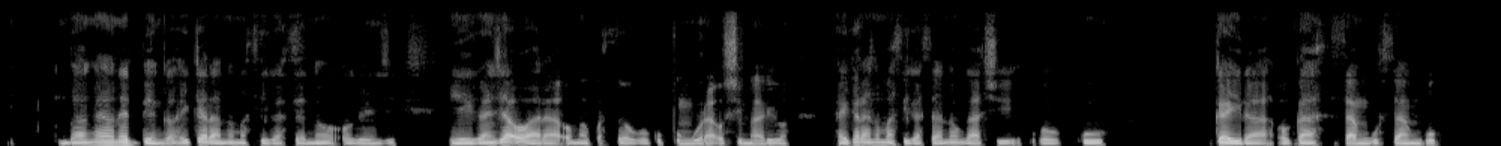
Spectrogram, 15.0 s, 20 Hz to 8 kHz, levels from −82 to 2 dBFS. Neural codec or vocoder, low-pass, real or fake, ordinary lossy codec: none; 7.2 kHz; real; AAC, 48 kbps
